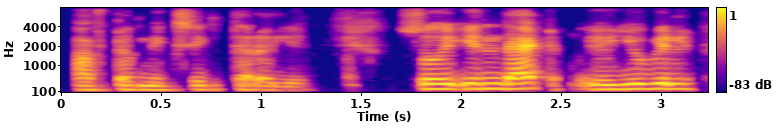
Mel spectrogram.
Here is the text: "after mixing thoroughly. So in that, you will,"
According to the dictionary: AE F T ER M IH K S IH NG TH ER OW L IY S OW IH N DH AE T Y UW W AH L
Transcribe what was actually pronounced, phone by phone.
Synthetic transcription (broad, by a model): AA F T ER M IH K S IH NG T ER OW L IY S OW IH N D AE T Y UW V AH L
